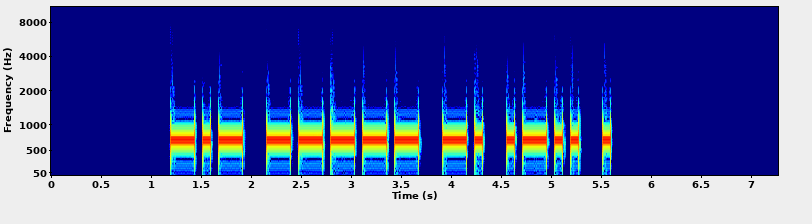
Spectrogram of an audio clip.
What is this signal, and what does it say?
Morse code, heard as a keyed tone, about 15 wpm, 700 Hz. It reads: K0NLE
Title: USA Call Signs - 5 Characters - Repeated 3x - 15wpm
